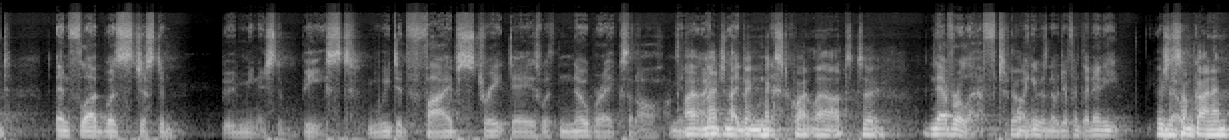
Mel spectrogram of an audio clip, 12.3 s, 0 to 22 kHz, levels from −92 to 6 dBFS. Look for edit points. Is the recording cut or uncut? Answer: cut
